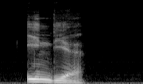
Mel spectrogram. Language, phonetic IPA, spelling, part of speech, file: Polish, [ˈĩndʲjɛ], Indie, proper noun, Pl-Indie.ogg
